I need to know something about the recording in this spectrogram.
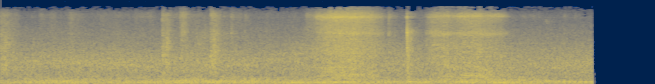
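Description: Sheets of marine vinyl and thin plywood being slid and rubbed by hand on a worktable: a couple of light knocks, then two stretches of hissy rubbing, about three seconds in and again near five seconds, over a steady low hum. The sound cuts off suddenly just before the end.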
